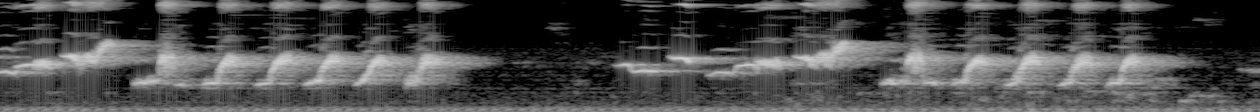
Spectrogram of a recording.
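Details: Pet white-rumped shama in a cage: an upward whistled slur followed by fast, evenly repeated chattering notes, the phrase given twice with a brief pause and a low hum throughout.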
